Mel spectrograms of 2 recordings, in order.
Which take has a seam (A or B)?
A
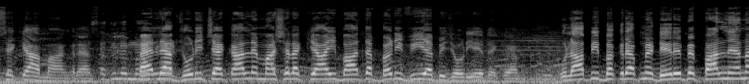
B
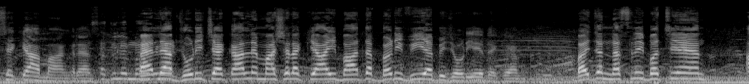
A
